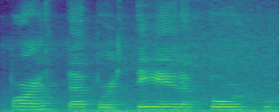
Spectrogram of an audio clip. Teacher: a gente chama de retroflexo porque há uma retroflexão da nossa língua. A língua se vira para trás, né? Uma retroflexão. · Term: R retroflexo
